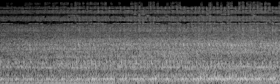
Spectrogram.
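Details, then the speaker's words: Peugeot 207 1.6 (NFU, Bosch ME7.4.4) with P0616 starter relay fault, started with a ground wire bridged to the starter relay circuit; steady, even idle hum with no misses, knocks or surging. "بحاول هلا اضرب مارش بتدور السيارة."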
